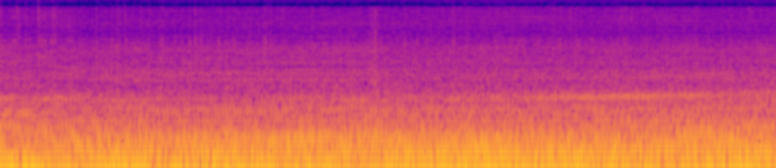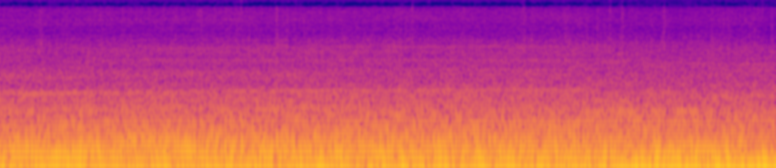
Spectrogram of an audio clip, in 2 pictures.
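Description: A car driving along a country road toward Lacola, heard from inside as a steady, loud low rumble of engine and road noise with no breaks, with a faint rising whine partway through.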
